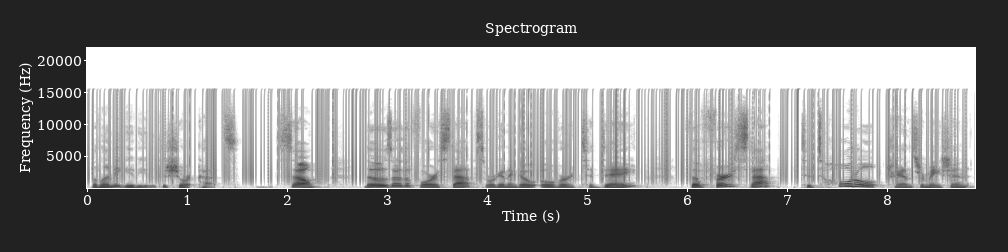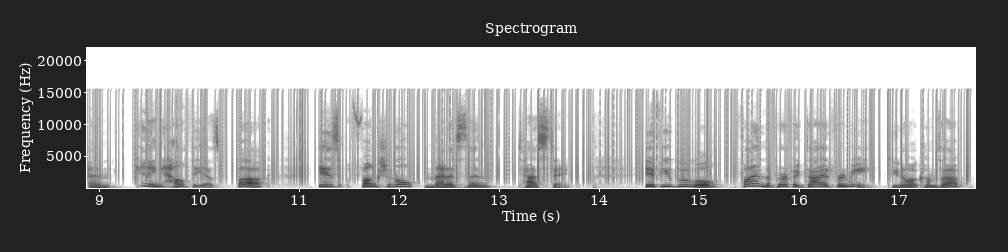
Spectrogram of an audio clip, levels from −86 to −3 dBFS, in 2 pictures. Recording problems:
crackle, like an old record; noticeable; 10 dB below the speech

